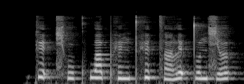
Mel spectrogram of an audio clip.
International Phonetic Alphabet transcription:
k e˦ ʔ t͡ɕʰ u˨˩ kʰ w a˦ pʰ ẽ˧ ŋ t̪ʰ ẽ˦ t̚ s ã˨˩ l e˦ ʔ t̪ o˧ n ɕ ə˨˦

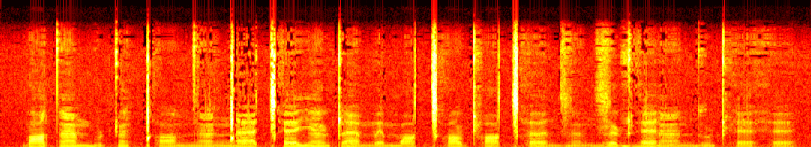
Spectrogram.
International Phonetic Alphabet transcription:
ɽ ɑ˥˧ t æ̃˥˧ m b ʊ˥ ʈ ə̃˥ ǃʰ ɑ̃˧˩ n d æ̃˩˧ ŋ͡ǃ æ˧˩ ǀʰ ɛ˥ j ɛ̃˥˧ ʈ æ˧˩ m ɛ˧ m ɑ˧ ǀʰ ɑ˧ ʈʰ ɑ˥ ǀʰ ɜ˧˩ n z ə̃˩˧ n z ə˥ ɖʱ ɛ˥˧ ɾ æ̃˩˧ n d ũ˧ ʈʰ ɛ˧ h ɛ˧˩

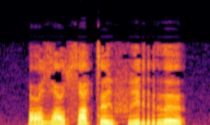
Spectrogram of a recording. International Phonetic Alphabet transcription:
ɔ˩˧˩ zˤ ɛ˧ u̯ sˤ e˥˨ t ɘ˥˨ i̯ f i˧˥˧ r ð ɘ˥˨

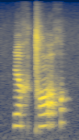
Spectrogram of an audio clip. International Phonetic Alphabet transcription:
i χ ǀ ɔ χ

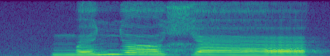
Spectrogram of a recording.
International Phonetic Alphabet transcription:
m ɛ ɲ ɜː ç æː

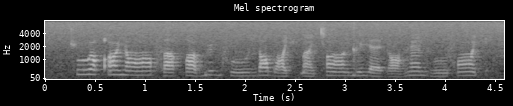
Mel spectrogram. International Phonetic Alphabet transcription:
cʰ uː˥ qʼ ũ˥ j ɑ̃ː˦ f a˨ q o˨ b ʉ˥ ɡ f uː˨ ʎ ɛ˥ dˤ uː˩ ç ɓ ã˩ cʰ ɑ̃ː˦ ɡ ɨ˦ j ɛ˨ ɡ ɑ˩ ɦ ɛ̃˥ dʱ uː˨ f ɑ̃ː˥ ç

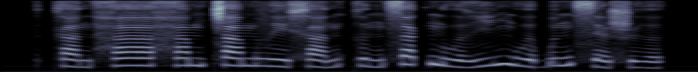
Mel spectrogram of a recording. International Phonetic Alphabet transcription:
k a˨˩ n h aː˧ h a˧ m c a˧ m v e˨˩ x a˨˩˦ n k ə˨˩˦ ŋ s a˦˥ k̚ n u˨˩ ə̯ ɣ i˧˥ ŋ u˨˩ ə̯ ɓ ə˧˥ ŋ s ɛ˨˩ ʂ ɨ˨˩ ə̯

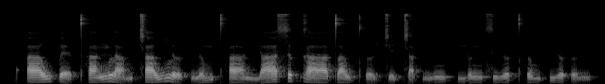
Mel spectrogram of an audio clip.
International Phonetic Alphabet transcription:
ʔ aː˧˥ w ɓ ɛ˨˩˦ t̪ʰ a˧˥ ŋ l a˨˩˦ m c a˧˥ w l əː˨˩ k̚ n ə˧˥ m t̪ʰ aː˨˩ n j aː˧˥ s ə˦˥ k̚ ɣ aː˧ t̪ a˧˥ w t̪ʰ əː˨˩˨ c e˨˩˨ c a˨˩ k̚ ɲ ə˧ ŋ | j ə˧ ŋ s i˧˥ ə̯ t̪ʰ ə˧˥ m ʔ i˧ ə̯ ʔ ə˨˩˨ ŋ

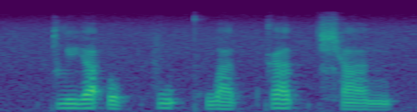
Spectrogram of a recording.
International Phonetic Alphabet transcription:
k l i˦˥ a̯ ʔ o˨˩ k̚ f u˦˥ ʔ kʰ w a˨˩ t̚ k a˥˩ t̚ t͡ɕʰ a˨˩ n

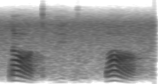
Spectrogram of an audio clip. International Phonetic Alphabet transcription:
ɾ ɑ˥˩ kʷʼ ɛ̤˩˧˩ ɡ o̤˥˩ ɡ͡b ɑ˥˩

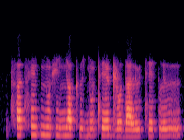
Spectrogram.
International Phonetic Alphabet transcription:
t͡sʰ ɐ t͡sʰ ẽ k ɲ ũ ʃ i ɲ ɐ kʰ ɨ ɟ ũ tʰ e ɖ͡ʐ o d a l ʉ tʰ e k l ɨ

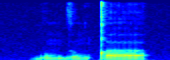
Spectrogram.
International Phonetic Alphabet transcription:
b o m d ɤ m ǃ a

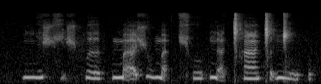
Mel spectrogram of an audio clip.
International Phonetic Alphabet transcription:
ɲ e̤ ʃ ç ḛ ʃ f ə | m a̰ ʃ o̤ m a̰ ʔ t͡ɕʰ o̤ ʔ n a̰ ǀʰ ã ǀ ə̰ ŋ͡ǀ o̤ ʔ

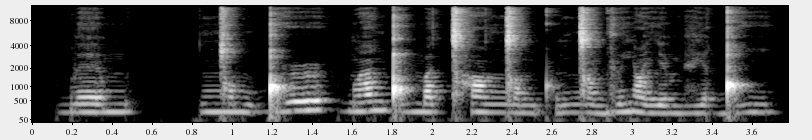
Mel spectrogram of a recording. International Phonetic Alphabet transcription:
b ɛ m | ŋ͡ǀ o m ɡ͡ǃ ə˞ | b ã ɡ͡ǃ u m a ǀʰ ɑ̃ ŋ͡ǀ ʌ m kʷʼ ĩ ŋ͡ǀ ɑ̃ ɡʲ o j ɑ̃ lʲ ɑ m vʲ ɑ ɡ͡ǃ i

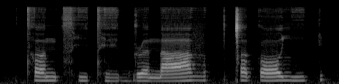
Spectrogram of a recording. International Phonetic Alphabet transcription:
tʰ ʌ n t͡sʰ i̤ tʰ e̤ b ɡ ɹ ə n a v | ǀ ʌ k ɔ ʎ i̤ k

